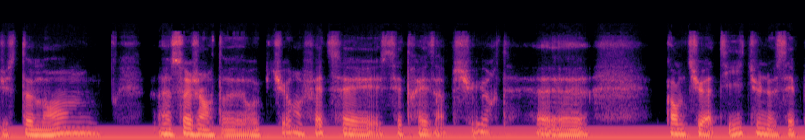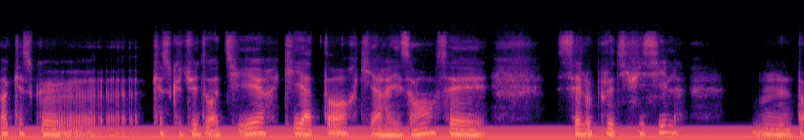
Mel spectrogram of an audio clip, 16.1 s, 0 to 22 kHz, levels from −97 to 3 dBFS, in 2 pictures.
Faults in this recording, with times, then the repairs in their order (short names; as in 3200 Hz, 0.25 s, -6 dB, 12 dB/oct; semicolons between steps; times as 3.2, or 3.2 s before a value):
hum 50 Hz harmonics 5 -33 dBFS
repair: de-hum 50 Hz, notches 5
